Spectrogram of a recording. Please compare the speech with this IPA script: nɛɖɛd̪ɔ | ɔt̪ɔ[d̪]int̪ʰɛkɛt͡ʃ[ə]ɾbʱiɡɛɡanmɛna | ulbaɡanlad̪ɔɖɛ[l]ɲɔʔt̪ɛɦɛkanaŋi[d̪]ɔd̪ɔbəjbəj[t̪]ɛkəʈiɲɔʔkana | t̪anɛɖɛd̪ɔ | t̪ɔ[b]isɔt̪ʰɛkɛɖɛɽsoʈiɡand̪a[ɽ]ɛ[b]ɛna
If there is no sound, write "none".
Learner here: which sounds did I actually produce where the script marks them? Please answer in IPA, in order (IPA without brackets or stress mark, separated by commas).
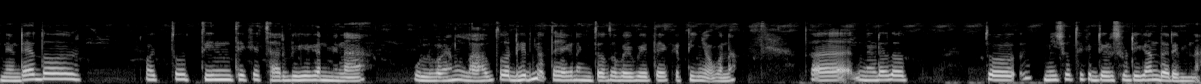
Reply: t̪, a, ɾ, t̪, t̪, m, ɾ, m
